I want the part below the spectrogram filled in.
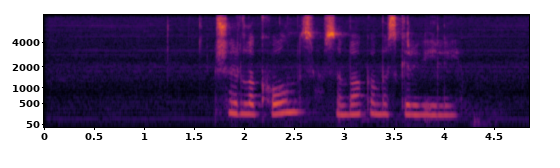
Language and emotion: Russian, neutral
